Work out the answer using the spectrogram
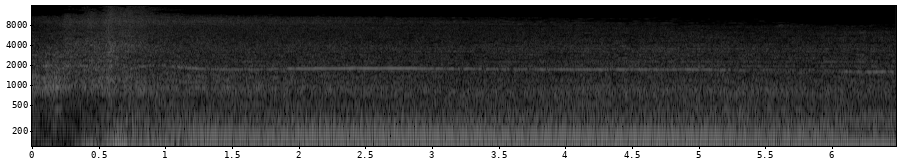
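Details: Range Rover Classic soft-dash after exhaust and manifold work with coolant topped up; engine catches after a brief crank and settles into a steady, even idle with a faint high whine; runs normally, though the tachometer is not working.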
